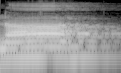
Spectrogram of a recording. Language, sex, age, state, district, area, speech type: Bengali, male, 30-45, West Bengal, Nadia, rural, read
